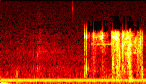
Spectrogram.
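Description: Electronic telephone tones from a voicemail left by a local number: a low steady hum at first, then a loud burst of chirping, beeping phone signals that fills the second half.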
